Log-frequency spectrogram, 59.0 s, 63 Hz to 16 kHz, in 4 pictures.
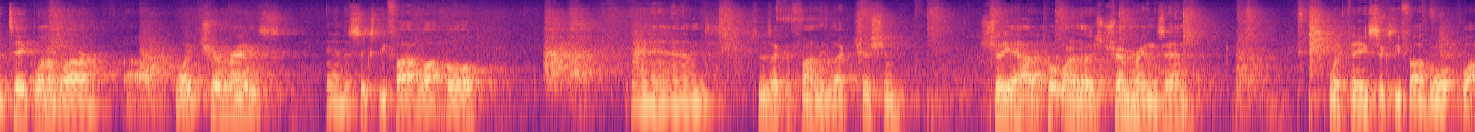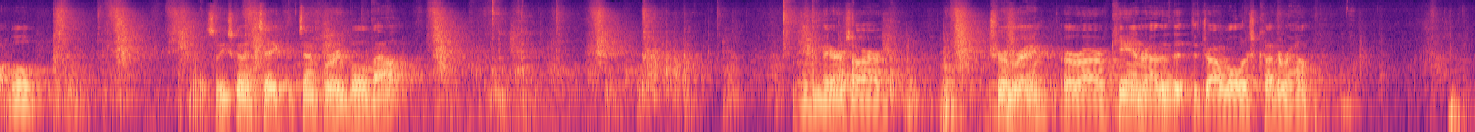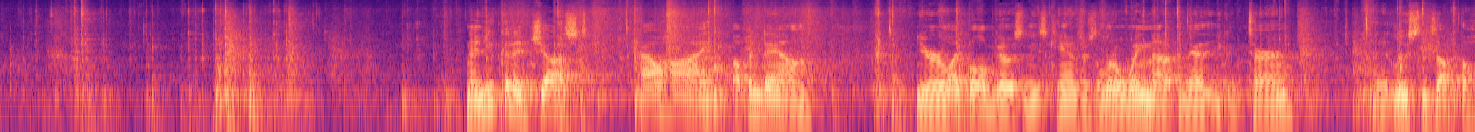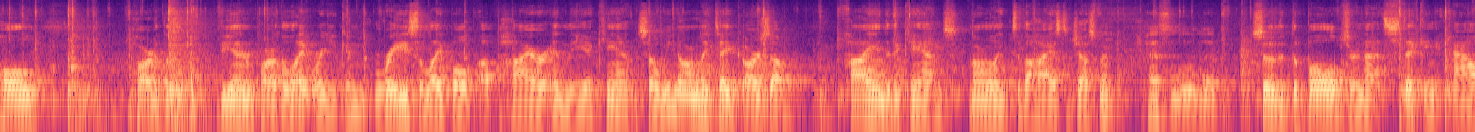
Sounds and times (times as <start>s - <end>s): Speech: 0.0s - 5.0s, 6.3s - 9.1s, 9.8s - 12.1s, 13.2s - 15.3s, 16.7s - 18.9s, 22.6s - 23.8s, 24.6s - 28.0s, 34.2s - 37.7s, 38.6s - 42.6s, 43.2s - 44.7s, 45.5s - 59.0s
Inside, small room: 0.0s - 59.0s.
